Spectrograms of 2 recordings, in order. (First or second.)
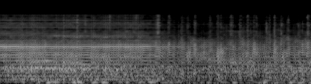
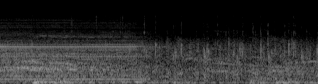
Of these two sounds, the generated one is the first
